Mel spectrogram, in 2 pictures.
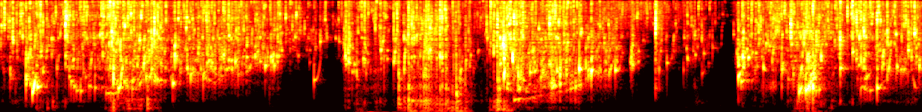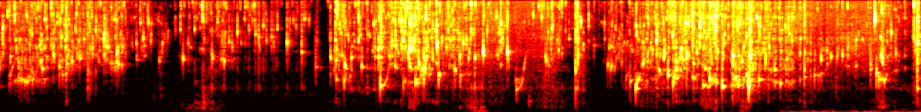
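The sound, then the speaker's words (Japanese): Water is poured over a person's head to wet the hair before shampooing during a head spa treatment given without a shower, splashing in broad bursts, each lasting a few seconds and separated by short pauses, with dripping and trickling between pours. No one speaks. “まず、髪を濡らしますね。”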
